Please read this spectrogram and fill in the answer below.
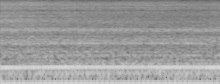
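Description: Tractor engine running under load at a steady pitch, a deep even drone with a constant hum.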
